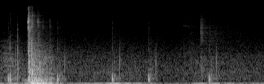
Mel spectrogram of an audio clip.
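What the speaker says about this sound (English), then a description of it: "She can hear doors opening everywhere." Doors open and thud around a Neverwinter Nights game scene: one heavy close knock followed by several fainter, evenly spaced thunks and clicks over a low ambient hum.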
